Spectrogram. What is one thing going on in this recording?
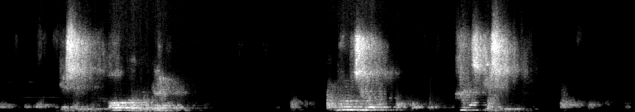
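A young woman speaks calmly nearby, reading out slowly.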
